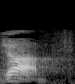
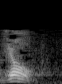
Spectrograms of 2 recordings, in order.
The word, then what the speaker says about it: Job: Now, some of you children might think it looks like Job. And it's spelled the same way. But when it's the name, you pronounce it Job. When I was a kid, I used to think it was Job. But it's Job.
